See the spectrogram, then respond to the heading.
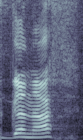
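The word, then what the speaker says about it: גנב: A palavra, a palavra hebraica para referir-se a furtar, pronuncia-se ganaf, significa literalmente levar algo sem ser notado.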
